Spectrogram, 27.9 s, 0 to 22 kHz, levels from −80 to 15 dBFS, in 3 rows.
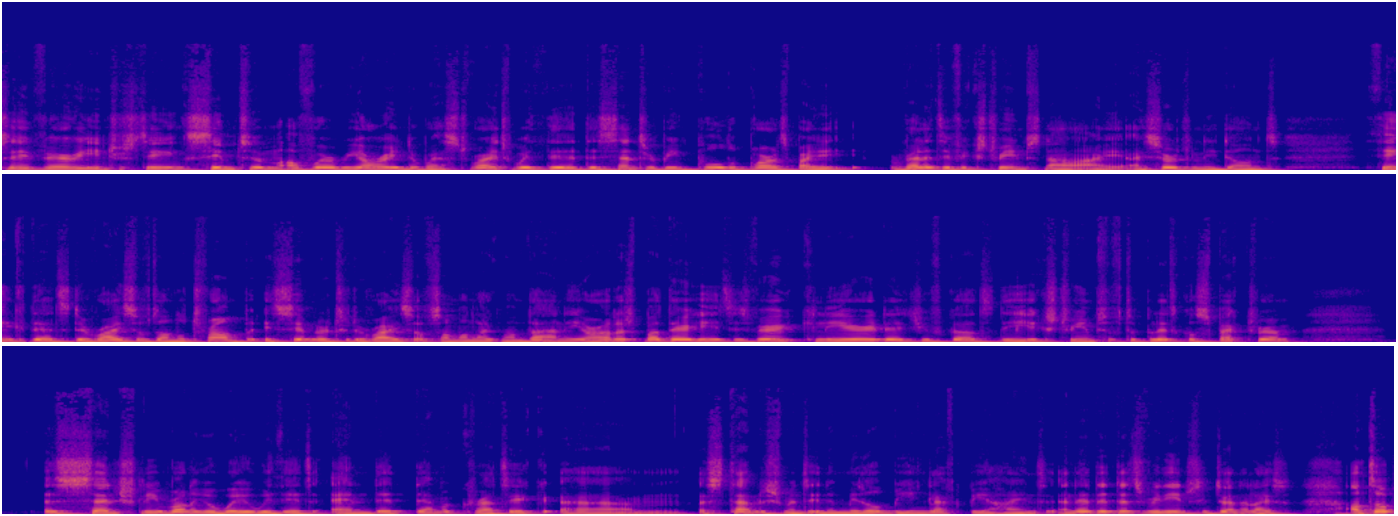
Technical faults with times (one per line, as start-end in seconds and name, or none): none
